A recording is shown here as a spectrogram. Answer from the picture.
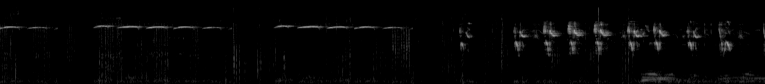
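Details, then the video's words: Five bar-winged prinia chicks compete for food at a nest in alang-alang grass: thin high whistled notes held in short runs, then a burst of harsh, rapid, repeated chirps about four per second. "Lima Anakan Burung Ciblek Rebutan Makan"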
